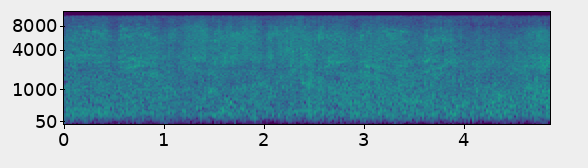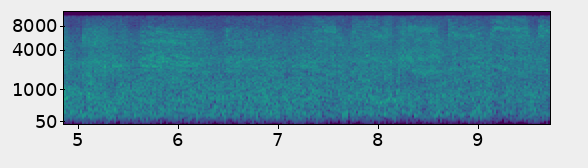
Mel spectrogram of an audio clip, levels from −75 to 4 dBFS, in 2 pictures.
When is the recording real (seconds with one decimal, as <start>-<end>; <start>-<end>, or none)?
0.0-1.0; 2.6-3.8; 5.4-8.0; 8.7-9.7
